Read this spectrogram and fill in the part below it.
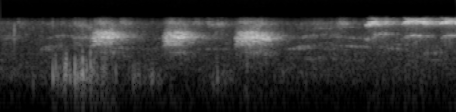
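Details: Two pet lovebirds at home give three loud, harsh squawks spaced under a second apart, preceded by a lower rasping note, then thinner, higher chirps near the end.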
